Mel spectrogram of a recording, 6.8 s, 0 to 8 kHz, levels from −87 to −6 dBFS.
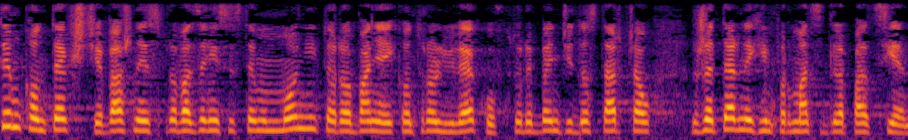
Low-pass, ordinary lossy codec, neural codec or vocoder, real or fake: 7.2 kHz; none; none; real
